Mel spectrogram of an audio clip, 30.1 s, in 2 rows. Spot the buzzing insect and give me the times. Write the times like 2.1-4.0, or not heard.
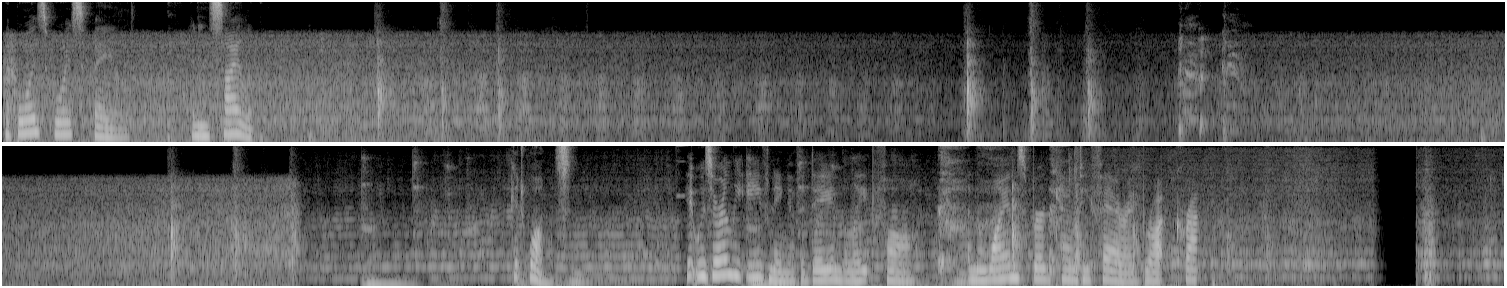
0.0-30.0.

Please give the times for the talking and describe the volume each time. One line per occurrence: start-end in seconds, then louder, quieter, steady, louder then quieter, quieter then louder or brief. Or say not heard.
0.0-2.5 brief
20.1-20.8 brief
21.9-27.0 steady.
